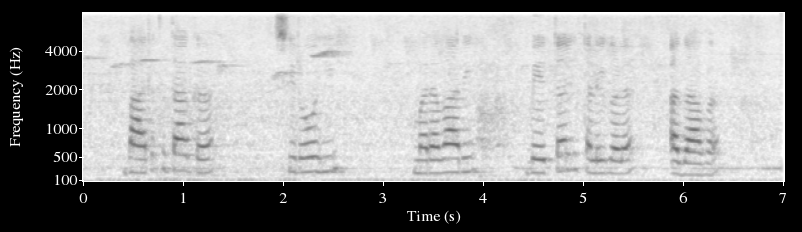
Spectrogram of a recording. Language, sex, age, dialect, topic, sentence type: Kannada, female, 18-24, Dharwad Kannada, agriculture, statement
